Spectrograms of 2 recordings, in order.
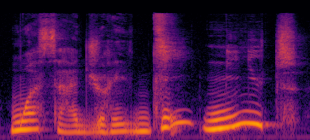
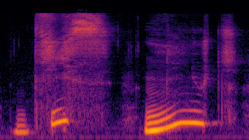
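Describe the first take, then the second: First: Said in the usual way. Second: Dix minutes drawn out very slowly, pitched much higher; exasperated, high and slow; stretched emphasis. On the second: Real, not acted. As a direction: drag out dix minutes in disbelief.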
